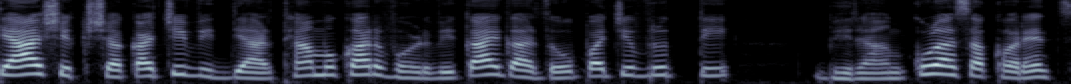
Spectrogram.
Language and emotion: Goan Konkani, disgusted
